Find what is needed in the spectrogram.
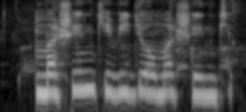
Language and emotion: Russian, neutral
